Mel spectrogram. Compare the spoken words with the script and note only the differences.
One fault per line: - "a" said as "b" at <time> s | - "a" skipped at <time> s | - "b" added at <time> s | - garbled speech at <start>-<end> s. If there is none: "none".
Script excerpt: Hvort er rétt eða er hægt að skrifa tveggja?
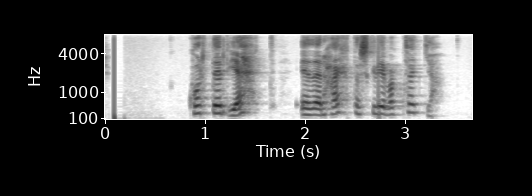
none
